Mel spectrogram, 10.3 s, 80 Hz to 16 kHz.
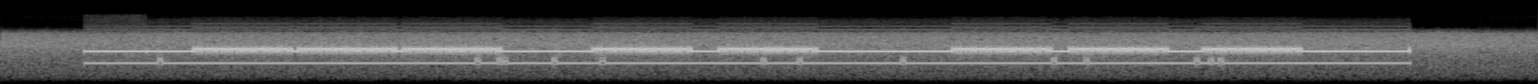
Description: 300-baud modem data (V.21 tones), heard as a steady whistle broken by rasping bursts, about 300 baud, 200 Hz shift, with phone line noise.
